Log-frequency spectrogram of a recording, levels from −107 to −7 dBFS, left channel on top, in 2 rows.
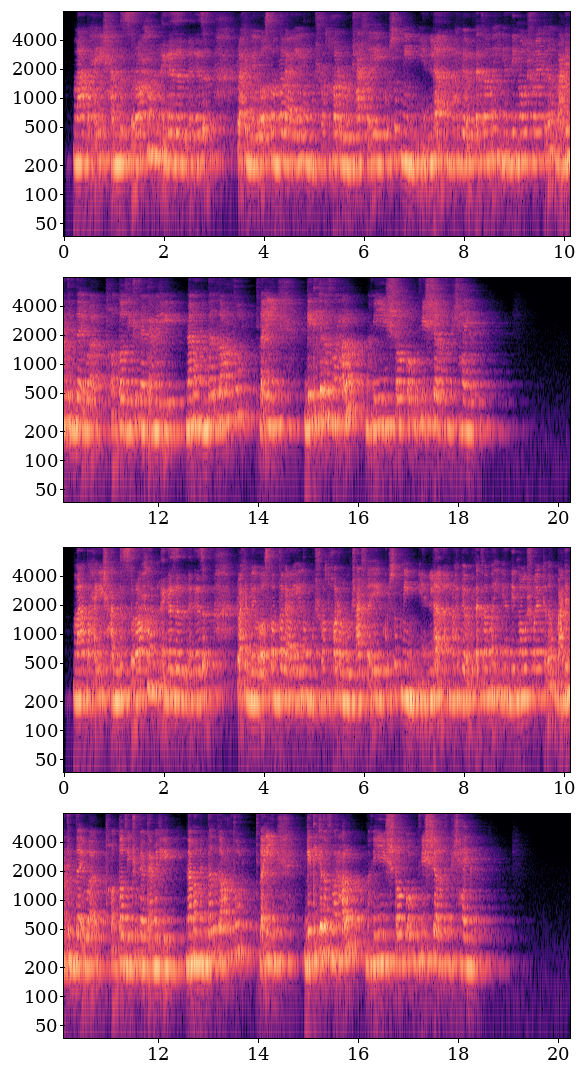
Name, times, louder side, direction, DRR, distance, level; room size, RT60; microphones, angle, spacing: voice 1, 0.2-10.8 11.0-12.3 12.5-13.7 14.0-15.9 16.1-18.4, right 2 dB, 70° right, -9 dB, 2.4 m, -28 dB
16.5 x 6.1 x 2.2 m, 1.4 s
head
